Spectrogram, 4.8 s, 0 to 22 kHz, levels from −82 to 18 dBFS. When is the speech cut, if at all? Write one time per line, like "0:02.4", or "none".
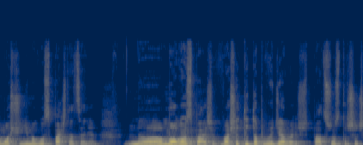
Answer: none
